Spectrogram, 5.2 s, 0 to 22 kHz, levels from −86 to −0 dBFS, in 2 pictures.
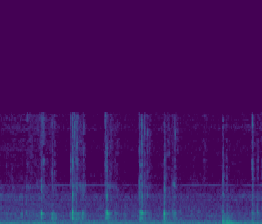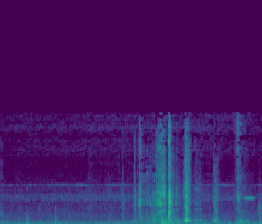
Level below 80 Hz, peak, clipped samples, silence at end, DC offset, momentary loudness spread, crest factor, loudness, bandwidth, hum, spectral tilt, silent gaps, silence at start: -56 dBFS; -10 dBFS; under 0.1%; 0 s; under 0.1%; 21 LU; 30 dB; -39 LUFS; 11.5 kHz; none; -2.5 dB/octave; none; 0 s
